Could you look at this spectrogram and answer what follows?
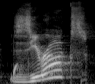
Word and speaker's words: Xerox: middle of the word Xerox with two x's and they're pronounced differently one pronounced like a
